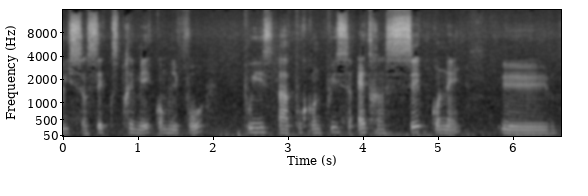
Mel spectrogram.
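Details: Man who stutters, speaking non-native French; he says his stuttering very often involves silent blocks; stuttering.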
